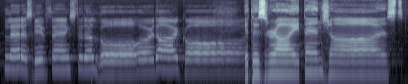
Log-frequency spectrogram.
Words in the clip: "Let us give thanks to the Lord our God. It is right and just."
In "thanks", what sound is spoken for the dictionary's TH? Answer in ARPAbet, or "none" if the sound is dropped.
TH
